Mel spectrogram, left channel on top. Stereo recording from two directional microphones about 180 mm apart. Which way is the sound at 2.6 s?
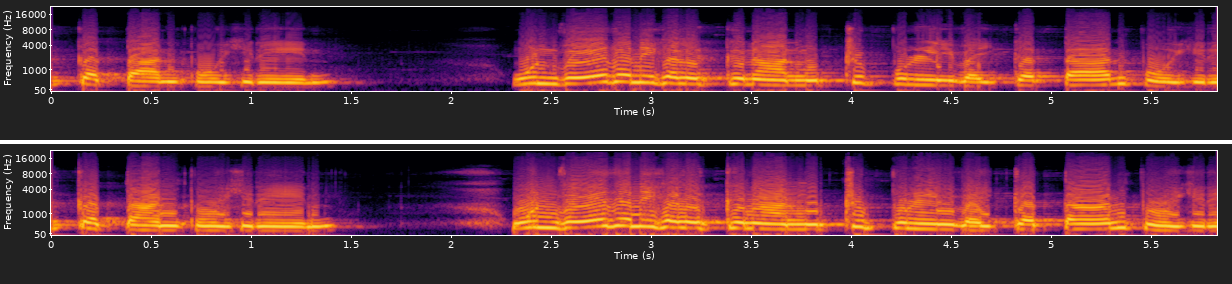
35° right (ahead or behind).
